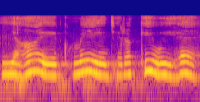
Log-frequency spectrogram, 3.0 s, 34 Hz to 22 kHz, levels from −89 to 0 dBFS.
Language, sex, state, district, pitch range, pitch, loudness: Hindi, male, Uttar Pradesh, Saharanpur, 190-215 Hz, 205 Hz, -14 LUFS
